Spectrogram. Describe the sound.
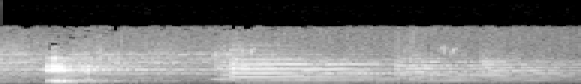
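A church bell rings at the end of a film's closing scene, sounding as a sustained strike with layered, humming overtones that slowly fade.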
